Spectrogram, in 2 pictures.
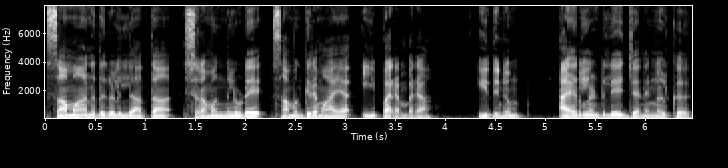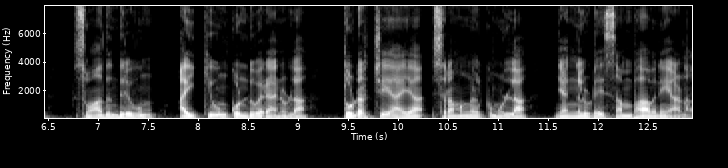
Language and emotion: Malayalam, neutral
